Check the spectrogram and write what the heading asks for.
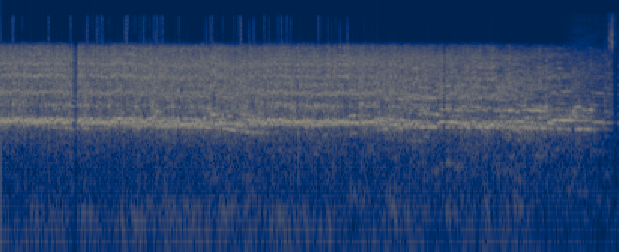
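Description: A class of children screaming and cheering together in one long, loud, sustained cry. It comes through a video-call link, which cuts off its top end, and it fades out near the end.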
